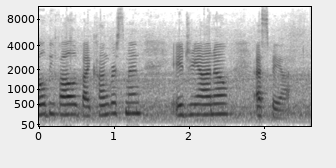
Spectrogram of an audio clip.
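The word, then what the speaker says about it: Adriano Espaillat: thank you i will be followed by congressman adriano espeona she pronounced my name right thank you captain and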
